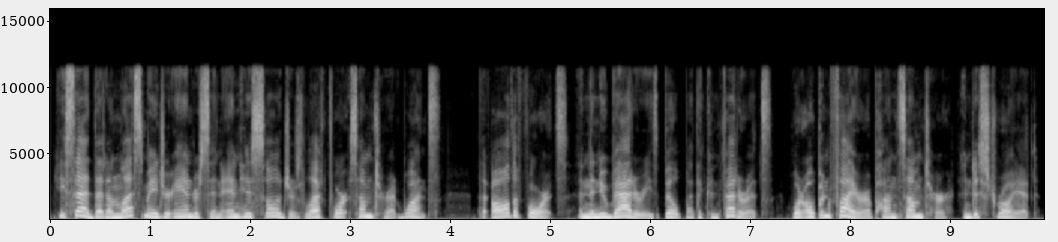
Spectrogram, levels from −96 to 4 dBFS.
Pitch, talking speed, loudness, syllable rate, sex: 235 Hz, 205 wpm, -16 LUFS, 5.5 syllables/s, female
